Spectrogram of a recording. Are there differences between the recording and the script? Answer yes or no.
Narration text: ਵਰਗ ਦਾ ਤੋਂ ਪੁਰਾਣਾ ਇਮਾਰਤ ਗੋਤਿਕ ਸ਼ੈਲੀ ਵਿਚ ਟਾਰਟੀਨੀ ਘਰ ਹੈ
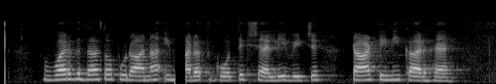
no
